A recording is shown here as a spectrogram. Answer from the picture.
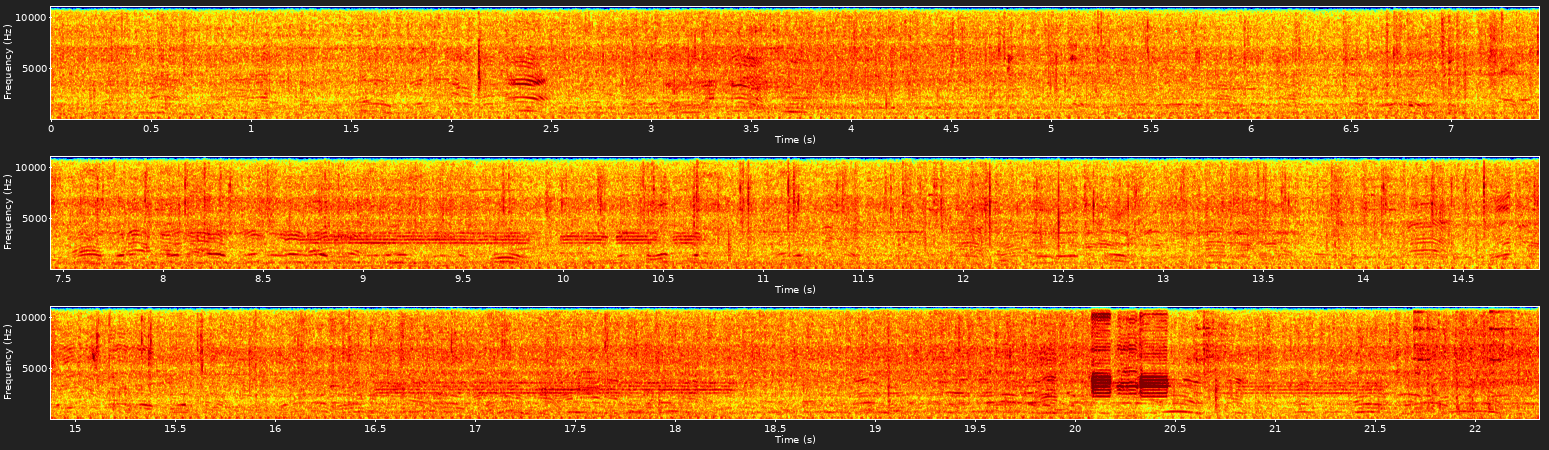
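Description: A pack of motorcycles running close together, their engines a steady hum under a crowd of men shouting. A motorcycle horn beeps in quick repeated bursts twice, about nine and seventeen seconds in, and there is a short loud burst near the end.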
